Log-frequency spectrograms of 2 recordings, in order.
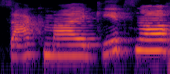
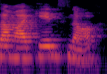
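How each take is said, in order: First: Every syllable of sag mal is said clearly. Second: Sag mal is run together as sama.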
